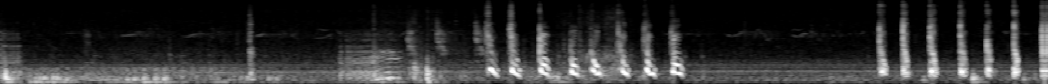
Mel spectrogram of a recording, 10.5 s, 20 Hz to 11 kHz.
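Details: During a sunrise safari drive on 9 May 2015, after a man speaks, monkeys give sharp, harsh barks in quick bursts. It is an "orange alert" alarm call, not yet full red alert.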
